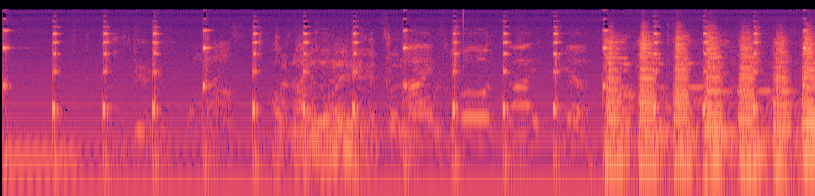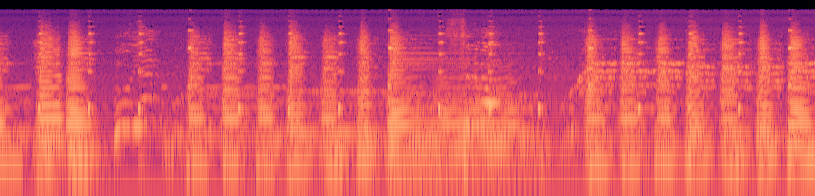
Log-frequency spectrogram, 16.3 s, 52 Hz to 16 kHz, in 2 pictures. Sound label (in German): ohne Schlagzeug 120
